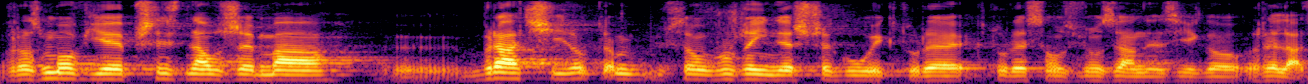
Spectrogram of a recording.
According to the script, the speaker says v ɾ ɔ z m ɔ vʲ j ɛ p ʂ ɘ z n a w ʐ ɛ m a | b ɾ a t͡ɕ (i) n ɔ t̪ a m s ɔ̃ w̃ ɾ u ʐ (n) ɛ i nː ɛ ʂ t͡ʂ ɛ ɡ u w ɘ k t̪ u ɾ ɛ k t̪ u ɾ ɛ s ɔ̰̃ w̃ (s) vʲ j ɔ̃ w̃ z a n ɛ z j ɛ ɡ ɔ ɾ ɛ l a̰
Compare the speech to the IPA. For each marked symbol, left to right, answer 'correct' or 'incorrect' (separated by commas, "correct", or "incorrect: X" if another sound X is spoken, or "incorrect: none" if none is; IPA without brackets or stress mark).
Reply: correct, correct, incorrect: z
